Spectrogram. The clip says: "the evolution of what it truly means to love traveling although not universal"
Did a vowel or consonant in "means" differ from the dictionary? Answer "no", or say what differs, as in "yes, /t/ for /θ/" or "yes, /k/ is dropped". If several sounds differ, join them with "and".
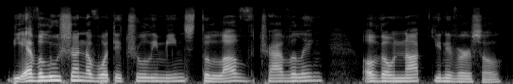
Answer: yes, /s/ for /z/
